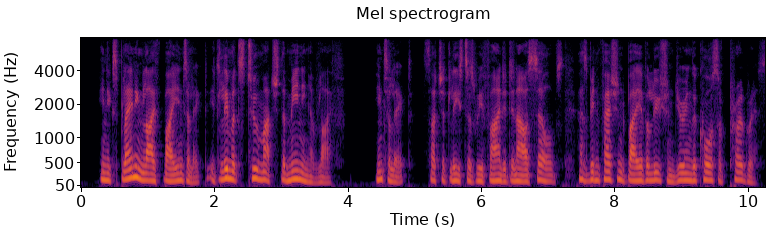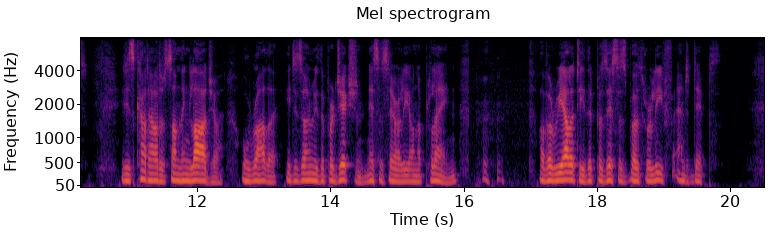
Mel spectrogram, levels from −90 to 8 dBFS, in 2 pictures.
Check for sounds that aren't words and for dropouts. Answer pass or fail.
fail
